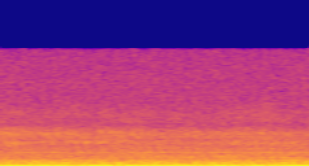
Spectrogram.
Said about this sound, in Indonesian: Aku mendengar percakapan lama kita di antara deru mesin yang lalu lalang di jalan utama.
